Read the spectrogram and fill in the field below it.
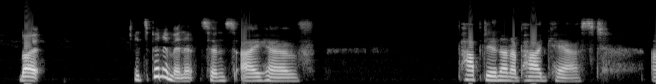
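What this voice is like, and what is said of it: Sick, congested voice. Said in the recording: “I am under the weather. I've been fighting an ear and sinus infection ... You can kind of hear that in my voice.”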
